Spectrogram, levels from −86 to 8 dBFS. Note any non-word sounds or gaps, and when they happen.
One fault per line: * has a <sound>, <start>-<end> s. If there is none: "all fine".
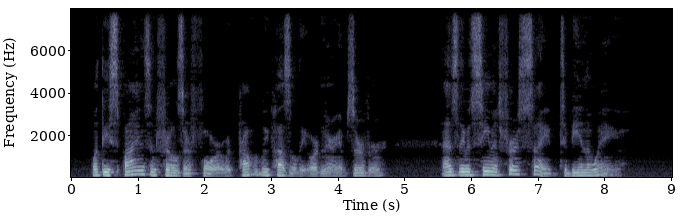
all fine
